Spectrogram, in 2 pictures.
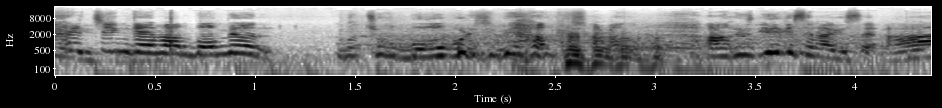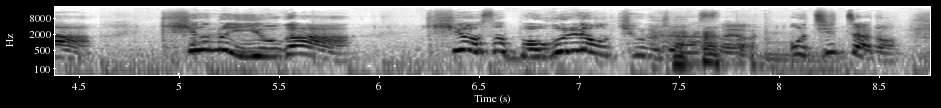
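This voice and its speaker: With a North Korean accent, the speaker moves at a fairly quick pace through very wide pitch swings, over noticeable background noise. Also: woman, high pitch for a woman. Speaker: clinic director. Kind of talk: casual conversation.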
